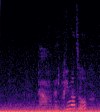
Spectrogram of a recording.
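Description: Low steady hum of a Toyota car's engine and road noise, heard from inside the cabin while it drives slowly.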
